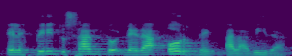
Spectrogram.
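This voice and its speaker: A male priest preaches a homily in a fairly high voice. He is animated and tells jokes to his congregation. His delivery swings from loud exclamations to quiet, dropped asides. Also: moderate pace. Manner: swings between loud outbursts and soft low asides. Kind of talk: sermon.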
